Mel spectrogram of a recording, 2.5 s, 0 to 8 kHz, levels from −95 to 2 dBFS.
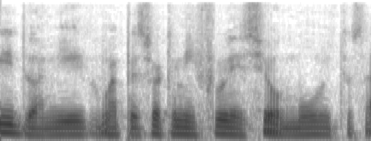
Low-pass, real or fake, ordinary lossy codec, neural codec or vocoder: none; fake; none; codec, 16 kHz, 1.1 kbps, Voila-Tokenizer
